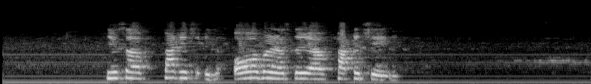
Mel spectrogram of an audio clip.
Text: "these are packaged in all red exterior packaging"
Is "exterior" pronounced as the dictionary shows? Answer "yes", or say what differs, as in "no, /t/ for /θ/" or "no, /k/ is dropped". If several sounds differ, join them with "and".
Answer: no, /k/ is dropped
